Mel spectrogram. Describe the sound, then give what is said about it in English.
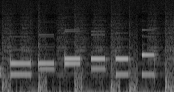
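A run of six short electronic two-tone beeps from a telephone blue box, each pitched differently, evenly spaced in a quick steady rhythm, loud and clear with no voices; the tones signal that the line is hung up, allowing a free phone call. “Blue box works basically just saying one thing: we're hung up. That's it. And you suddenly get a free phone call.”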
